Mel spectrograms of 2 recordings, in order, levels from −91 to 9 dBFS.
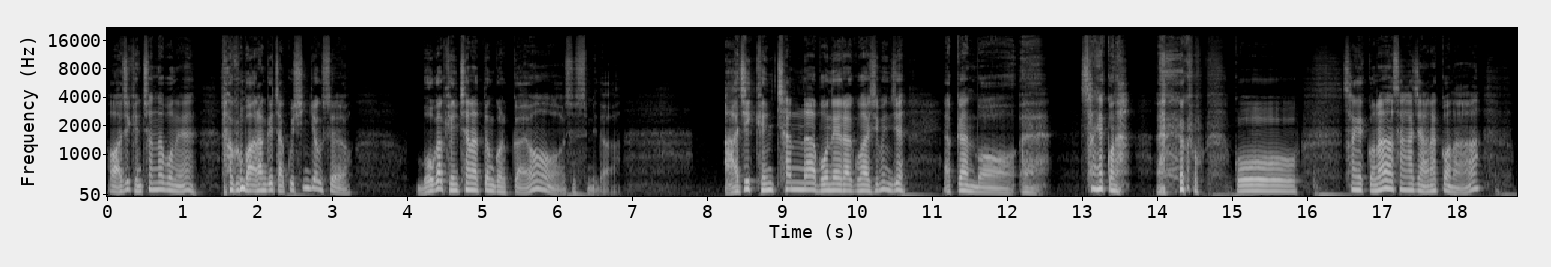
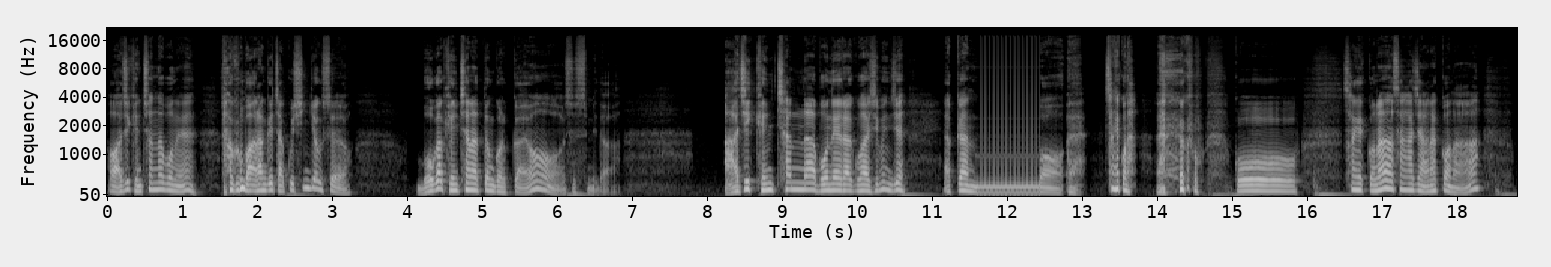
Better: first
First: none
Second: audio freezing; at 12 s for 1 s

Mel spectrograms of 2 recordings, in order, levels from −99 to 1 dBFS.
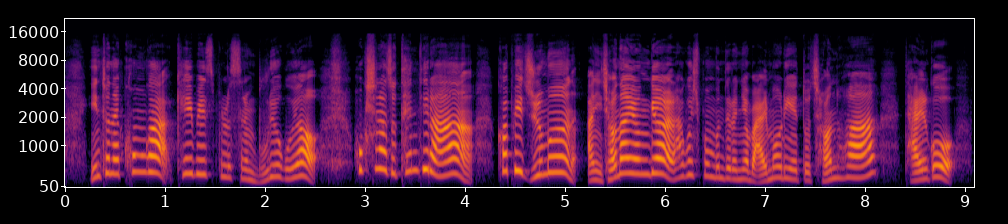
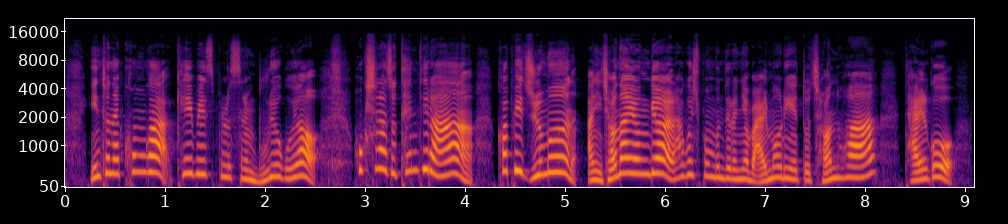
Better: second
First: thin; somewhat; fading below 550 Hz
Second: none

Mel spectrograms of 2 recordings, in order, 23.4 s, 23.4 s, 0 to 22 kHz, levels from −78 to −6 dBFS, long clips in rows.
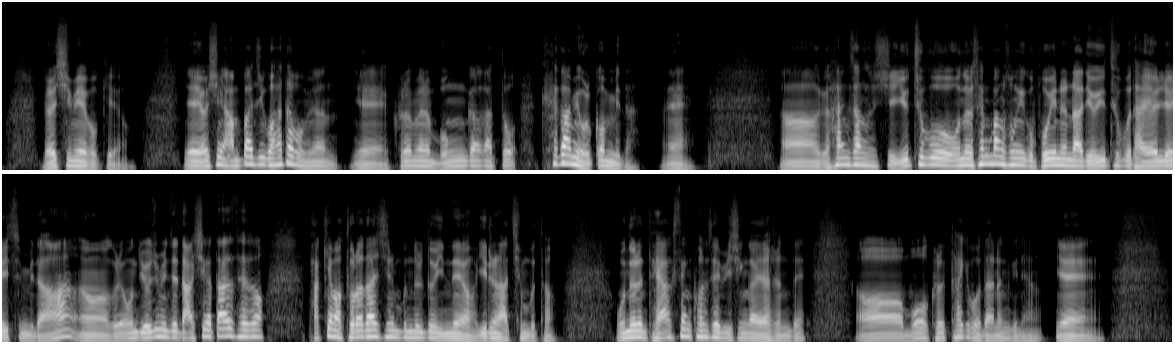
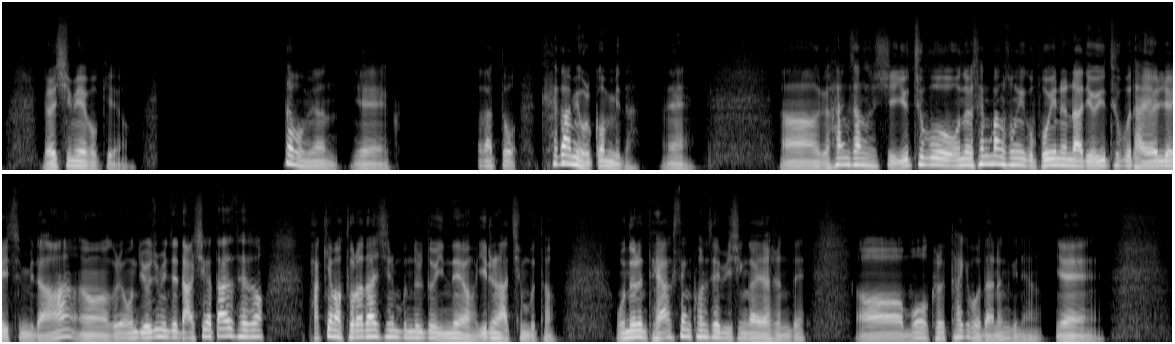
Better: first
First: none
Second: audio cutting out; at 1.5 s for 1.5 s and at 4 s for 1 s

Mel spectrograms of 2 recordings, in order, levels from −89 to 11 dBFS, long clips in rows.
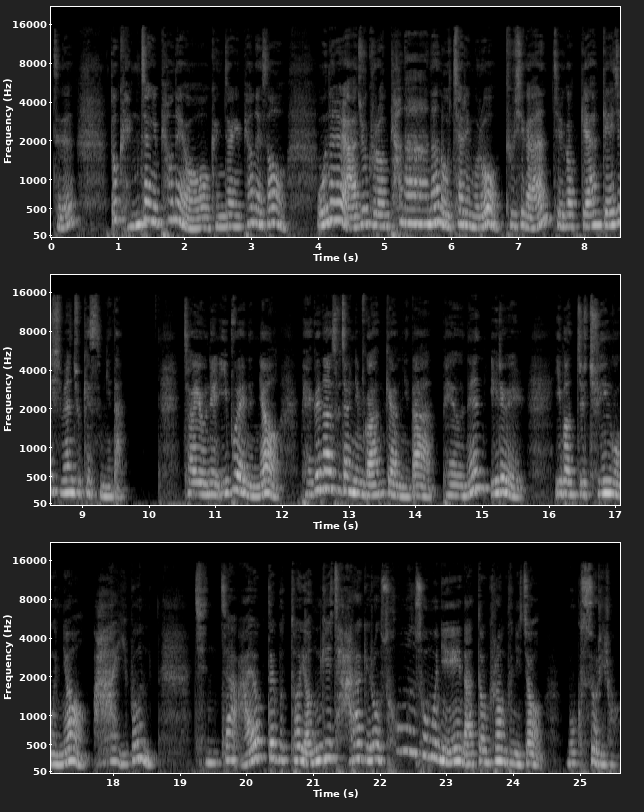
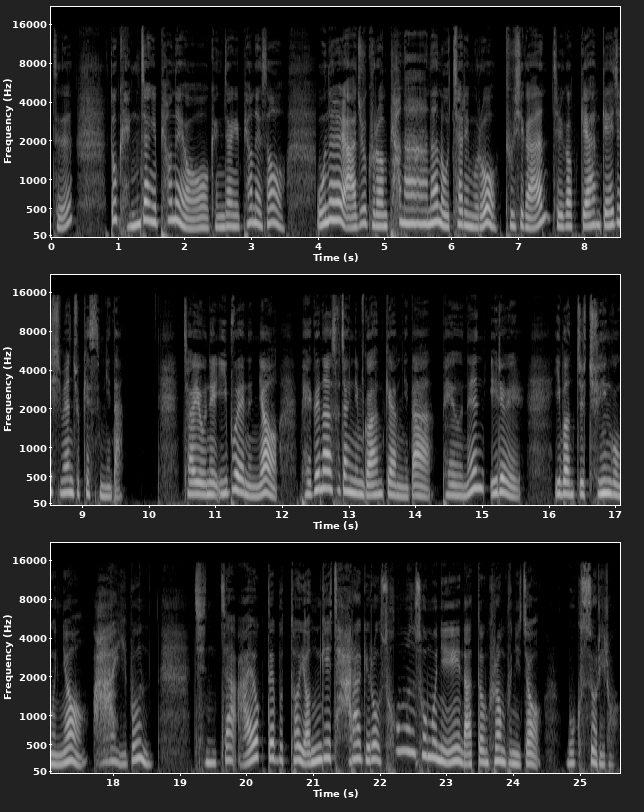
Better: second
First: off-mic speech; far // room echo; very slight; dies away in 0.2 s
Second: none

